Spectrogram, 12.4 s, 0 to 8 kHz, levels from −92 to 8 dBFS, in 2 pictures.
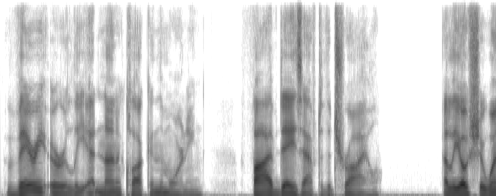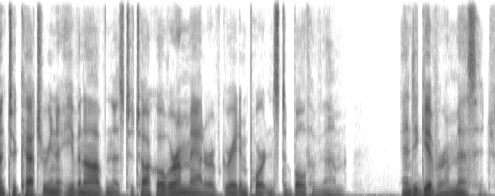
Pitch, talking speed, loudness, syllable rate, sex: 95 Hz, 175 wpm, -22 LUFS, 5.4 syllables/s, male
